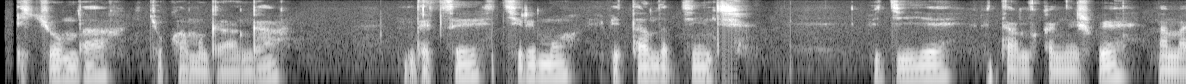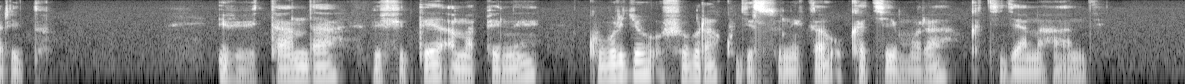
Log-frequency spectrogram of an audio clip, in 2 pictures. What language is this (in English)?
Kinyarwanda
